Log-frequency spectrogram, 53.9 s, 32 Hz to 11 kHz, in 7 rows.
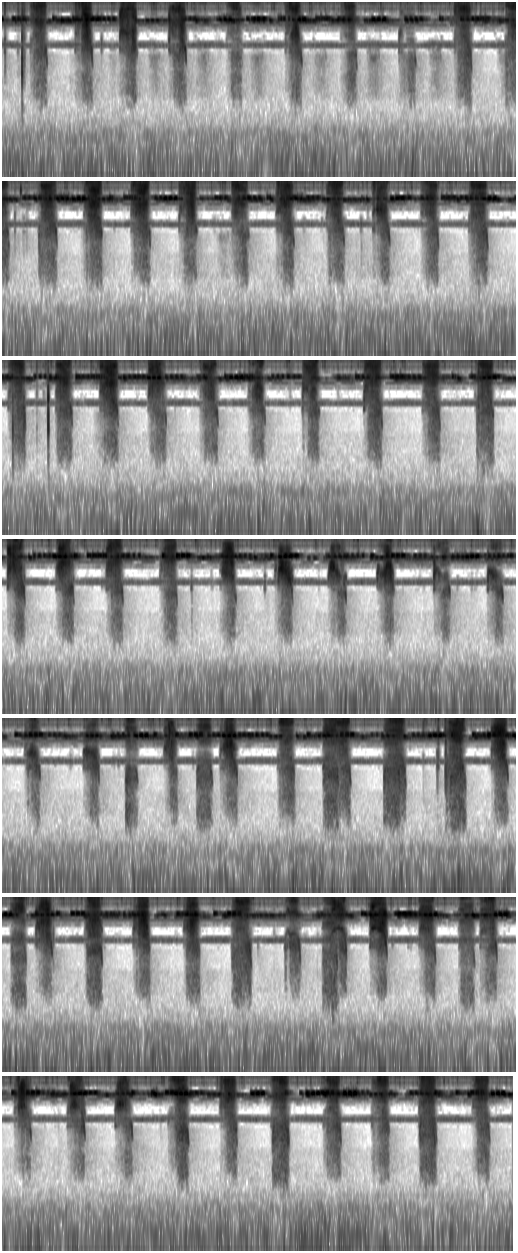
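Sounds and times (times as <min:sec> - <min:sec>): crickets chirping: 0:00.0 - 0:53.9
owl chicks hissing begging calls: 0:06.0 - 0:06.2, 0:21.8 - 0:22.0, 0:29.6 - 0:31.4, 0:32.1 - 0:34.4, 0:35.0 - 0:36.9, 0:37.5 - 0:46.7, 0:47.3 - 0:48.2, 0:48.8 - 0:50.6, 0:51.2 - 0:52.8, 0:53.4 - 0:53.6.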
